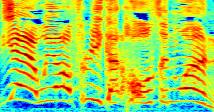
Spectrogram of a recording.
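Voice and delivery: high, excited shout; excited boast. Acted. Golfers telling old rhinoceros their feat, thrilled. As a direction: cry out the good news together.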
